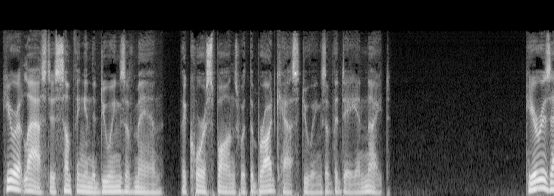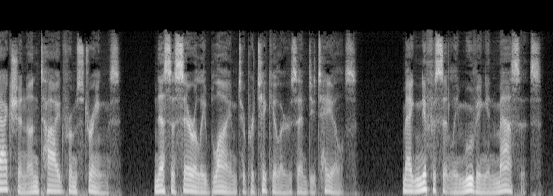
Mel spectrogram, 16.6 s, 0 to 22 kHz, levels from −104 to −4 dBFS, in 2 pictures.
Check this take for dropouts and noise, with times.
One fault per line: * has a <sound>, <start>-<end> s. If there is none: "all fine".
all fine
